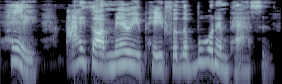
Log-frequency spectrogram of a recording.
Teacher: So one thing is she's dropping the R's in words like boarding.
